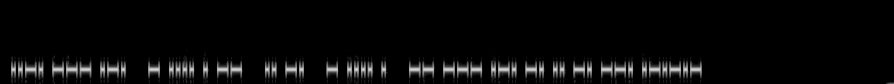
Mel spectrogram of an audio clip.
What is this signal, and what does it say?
Morse code, heard as a keyed tone, about 36 wpm, 700 Hz. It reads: FOR THEM IN THE MORNING.
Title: Sentences from Top 1000 Words - Review Part 2 - 35wpm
